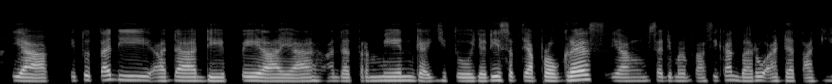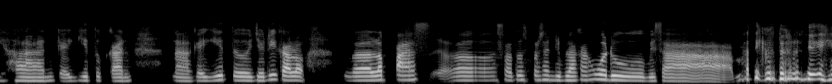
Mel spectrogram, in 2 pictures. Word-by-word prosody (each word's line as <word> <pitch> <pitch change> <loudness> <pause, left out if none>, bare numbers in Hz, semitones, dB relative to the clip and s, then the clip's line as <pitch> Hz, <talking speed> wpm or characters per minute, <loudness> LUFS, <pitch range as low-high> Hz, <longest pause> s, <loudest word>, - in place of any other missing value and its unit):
ya 160 -3 +4 0.3
itu 180 +3 -5
tadi 200 -2 -1
ada 170 +1 +1
DP 170 +1 0
lah 160 -1 +3
ya 155 0 0 0.2
ada 165 0 -5
termin 180 +2 0
kayak 165 -3 -1
gitu, 165 -2 -3
jadi 160 +2 0
setiap 180 -2 -1
progres 190 +6 +4
yang 165 0 -5
bisa 175 0 -7
dimonetisasikan 170 +3 -6
baru 170 +3 -1
ada 170 +1 -4
tagihan 170 +2 -4
kayak 160 -2 -7
gitu 180 0 -5
kan. 165 0 -1 0.4
Nah 165 -1 -2
kayak 170 0 -2 0.2
gitu 190 - -3 0.2
jadi 180 +4 -1
kalau 190 -3 +5 0.4
ngelepas, 205 +3 +3 0.2
eee, 190 +6 -4
100% 205 +1 -5
di 195 - -1
belakang 195 +3 0
waduh 200 -6 +5
bisa 165 0 -4 0.7
mati 315 - +1
kutu 265 -1 +6 0.2
nih 240 -1 +6
180 Hz, 135 wpm, -23 LUFS, 165-195 Hz, 0.7 s, kutu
